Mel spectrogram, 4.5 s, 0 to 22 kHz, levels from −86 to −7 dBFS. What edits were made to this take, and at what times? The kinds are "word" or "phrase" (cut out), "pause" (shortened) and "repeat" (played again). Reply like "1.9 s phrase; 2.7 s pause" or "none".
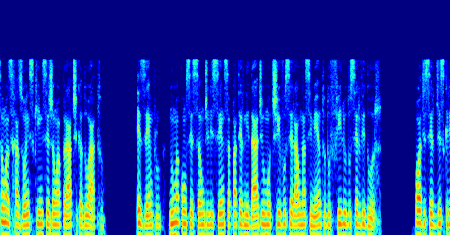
none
